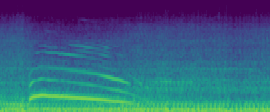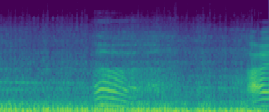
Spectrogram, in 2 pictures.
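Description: A Harley-Davidson Fat Bob motorcycle runs at speed with a steady loud engine drone, and two rising-then-falling whistling sweeps, likely wind or passing traffic, cut through near the start and later.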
